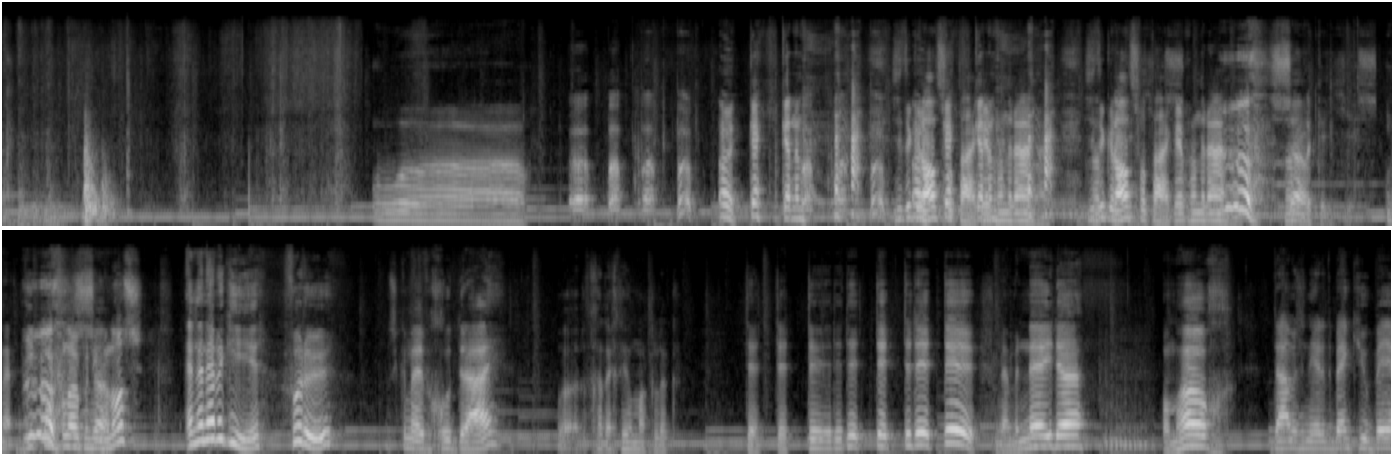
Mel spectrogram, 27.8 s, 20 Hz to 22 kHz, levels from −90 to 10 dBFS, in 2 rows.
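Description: From 7.98 s to 15.14 s the audio carries a doubled audio track: a second, full-band copy trails about two seconds behind at roughly equal level, likely from a slower capture path. Unlike echo, it has no decay or room colour and starts and stops abruptly.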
